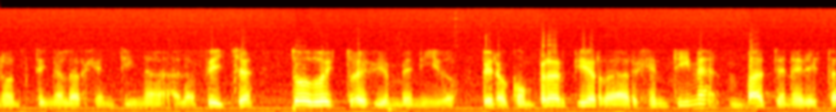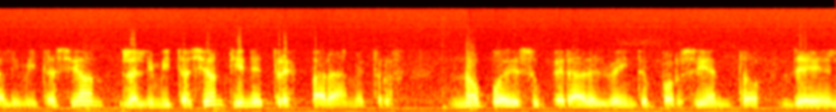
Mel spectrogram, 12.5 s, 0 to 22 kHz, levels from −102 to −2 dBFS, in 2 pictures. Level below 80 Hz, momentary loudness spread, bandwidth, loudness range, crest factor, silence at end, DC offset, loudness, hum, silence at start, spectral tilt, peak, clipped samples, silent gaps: -54 dBFS; 10 LU; 16.5 kHz; 2 LU; 14 dB; 0 s; 0.6%; -14 LUFS; none; 0 s; -4.5 dB/octave; 0 dBFS; under 0.1%; none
